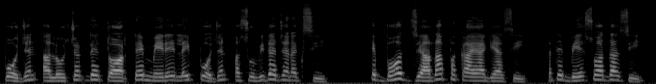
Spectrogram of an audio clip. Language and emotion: Punjabi, disgusted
